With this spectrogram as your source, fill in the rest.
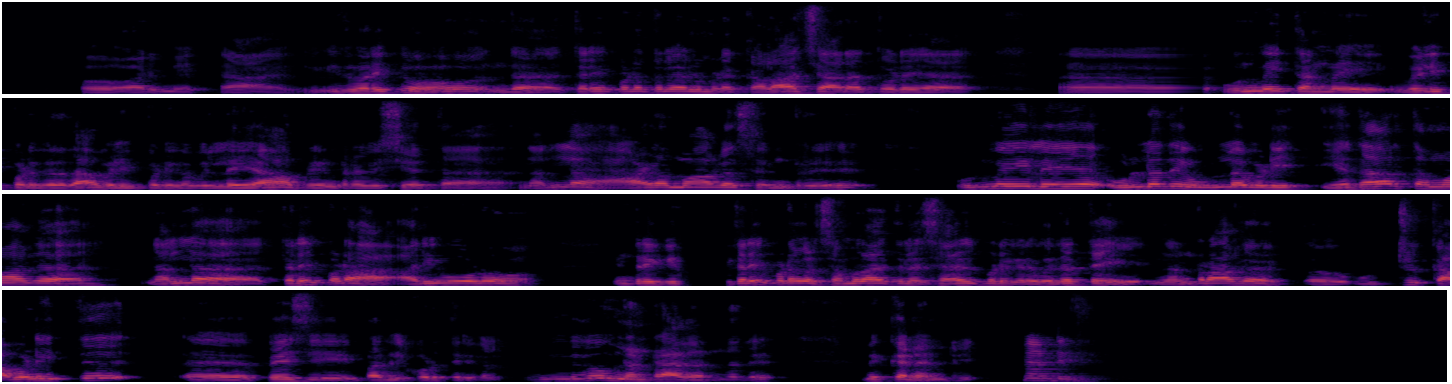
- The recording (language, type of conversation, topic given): Tamil, podcast, நமது கலாசாரம் படங்களில் உண்மையாகப் பிரதிபலிக்க என்னென்ன அம்சங்களை கவனிக்க வேண்டும்?
- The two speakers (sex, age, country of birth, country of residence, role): male, 35-39, India, India, guest; male, 50-54, India, India, host
- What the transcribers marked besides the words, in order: mechanical hum; distorted speech; static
